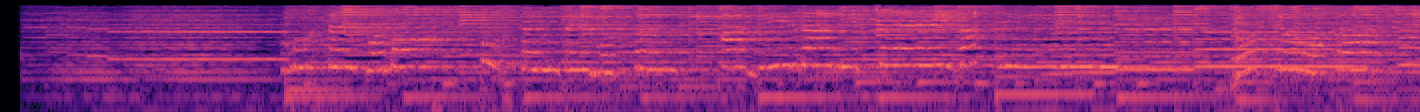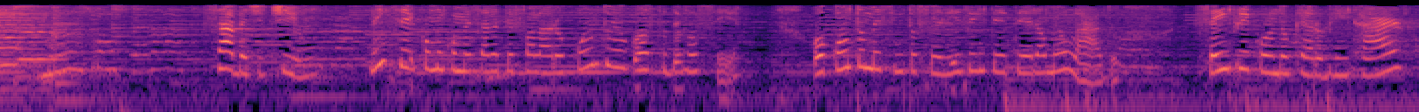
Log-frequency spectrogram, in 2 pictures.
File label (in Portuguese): Aniversário Tio Infantil Feminino; Telemensagens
